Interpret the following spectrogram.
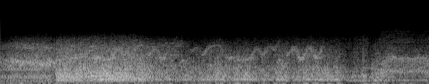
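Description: Sound effect of a car approaching and rushing past: a low engine hum gives way to a loud rushing noise that swells to its peak about a second in and then holds.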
